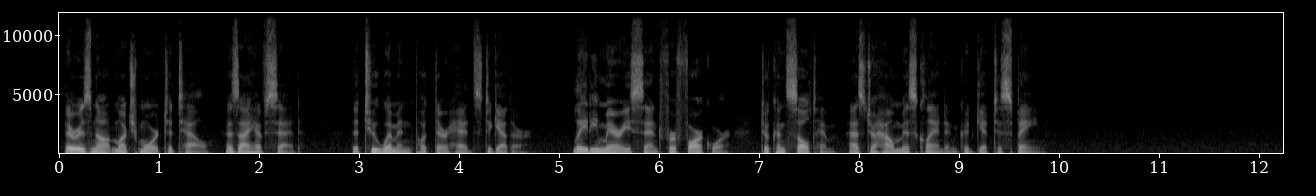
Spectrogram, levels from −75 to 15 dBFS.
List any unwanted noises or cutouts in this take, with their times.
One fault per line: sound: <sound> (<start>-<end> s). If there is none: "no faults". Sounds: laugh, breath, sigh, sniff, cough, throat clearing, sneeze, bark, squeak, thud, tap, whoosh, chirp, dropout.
no faults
